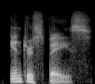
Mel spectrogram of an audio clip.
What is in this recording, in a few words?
"interspace", American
